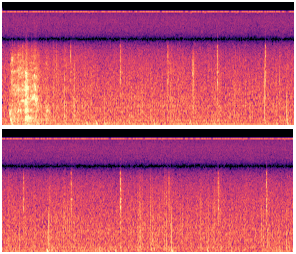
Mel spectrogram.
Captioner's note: clock ticks softly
